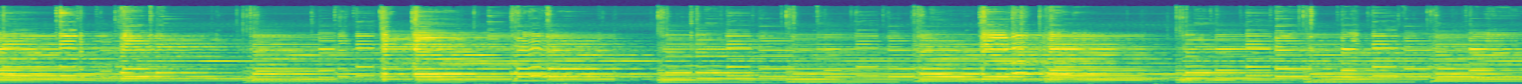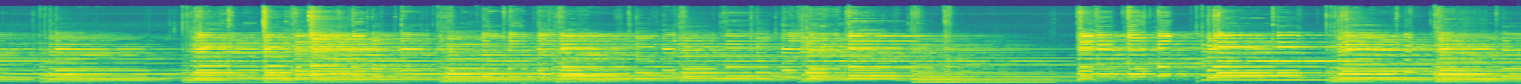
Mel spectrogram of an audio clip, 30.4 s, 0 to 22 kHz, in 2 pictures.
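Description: Yamaha Pacifica electric guitar playing a solo chord-melody arrangement through a Yamaha THR5 amp: plucked chords and a melody over a bass note that changes about once a second.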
